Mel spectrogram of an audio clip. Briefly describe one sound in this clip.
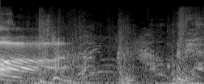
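A heavy melee blow thuds.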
